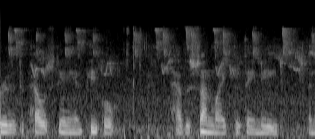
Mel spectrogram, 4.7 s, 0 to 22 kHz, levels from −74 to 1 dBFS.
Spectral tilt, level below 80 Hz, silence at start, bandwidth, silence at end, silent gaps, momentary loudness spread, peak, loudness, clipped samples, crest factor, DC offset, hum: -5 dB/octave; -50 dBFS; 0 s; 10 kHz; 0 s; none; 13 LU; -6 dBFS; -26 LUFS; under 0.1%; 20 dB; under 0.1%; none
